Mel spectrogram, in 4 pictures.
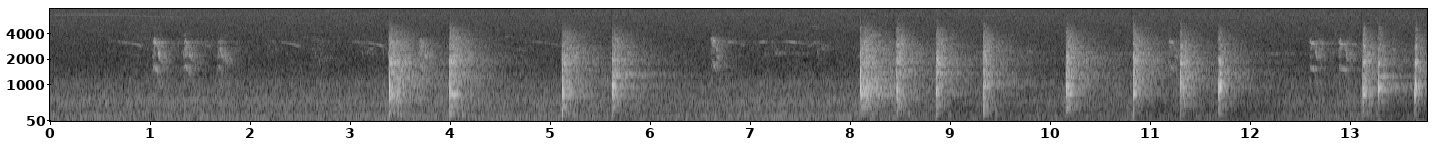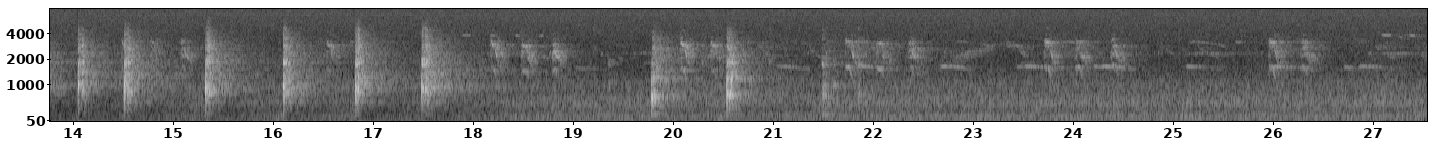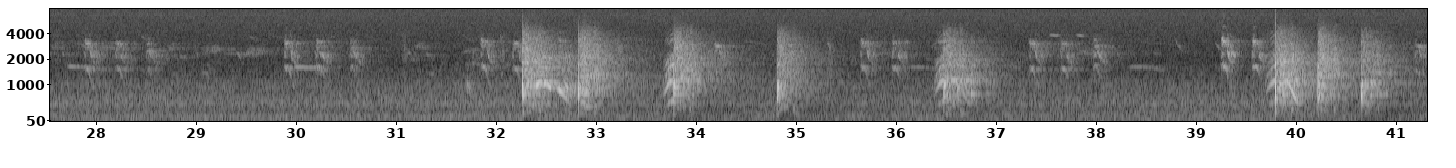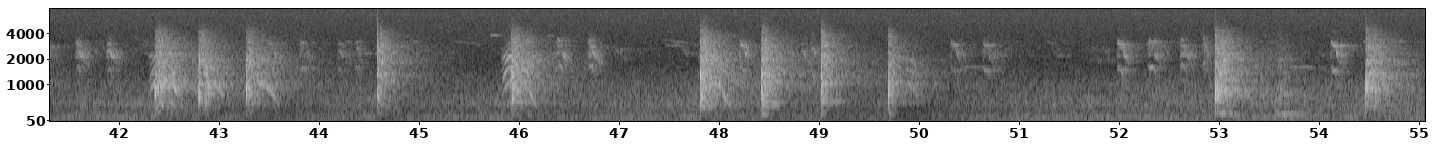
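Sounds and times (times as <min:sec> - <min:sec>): low background rumble: 0:00.0 - 0:55.0
loud sharp bird notes: 0:12.6 - 0:50.9, 0:51.8 - 0:55.0
birds chattering: 0:12.6 - 0:55.0.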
